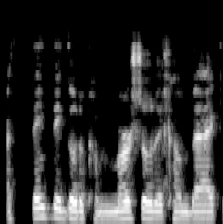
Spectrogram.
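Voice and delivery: ordinary talk, nothing marked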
